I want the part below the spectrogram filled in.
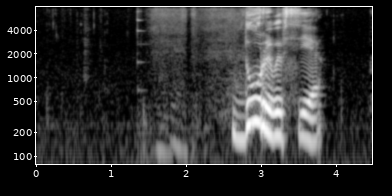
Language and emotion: Russian, angry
